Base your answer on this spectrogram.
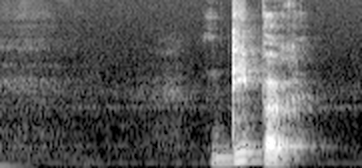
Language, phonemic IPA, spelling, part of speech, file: Dutch, /ˈdipər/, dieper, adjective, Nl-dieper.ogg
- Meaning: comparative degree of diep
